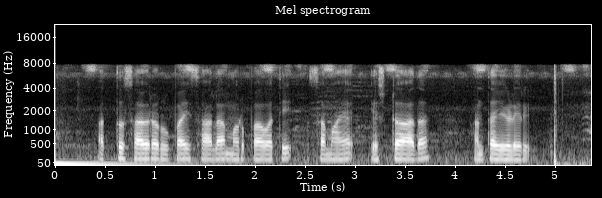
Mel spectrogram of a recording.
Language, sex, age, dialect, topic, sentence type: Kannada, male, 18-24, Northeastern, banking, question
